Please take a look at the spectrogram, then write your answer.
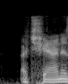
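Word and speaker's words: Achane: Achan is the pronunciation we're going with because he did correct the media.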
